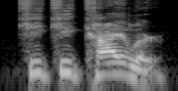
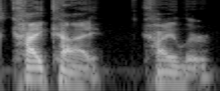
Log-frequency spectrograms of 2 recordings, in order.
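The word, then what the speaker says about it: Kiki Cuyler: Grover Cleveland Alexander, Three Fingers Brown, Frank Chance, Kiki Kyler. I think I pronounced that wrong. I think it's Kai Kyler.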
